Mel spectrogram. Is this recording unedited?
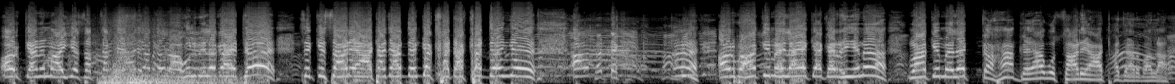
no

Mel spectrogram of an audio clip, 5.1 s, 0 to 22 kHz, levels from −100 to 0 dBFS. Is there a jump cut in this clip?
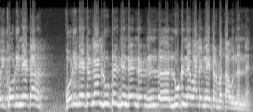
no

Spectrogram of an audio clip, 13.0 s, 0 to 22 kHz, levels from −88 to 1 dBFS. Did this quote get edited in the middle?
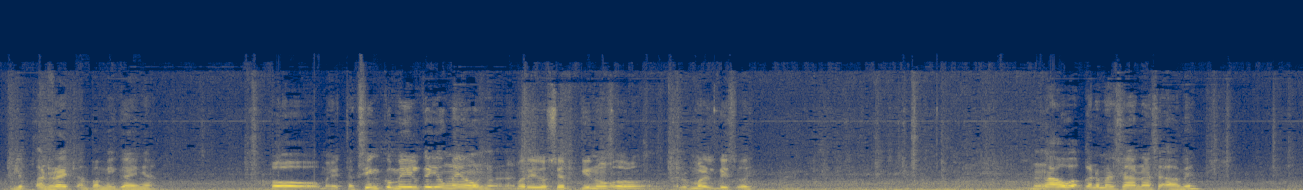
yes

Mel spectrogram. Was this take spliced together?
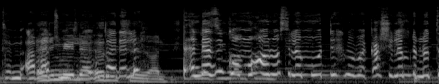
yes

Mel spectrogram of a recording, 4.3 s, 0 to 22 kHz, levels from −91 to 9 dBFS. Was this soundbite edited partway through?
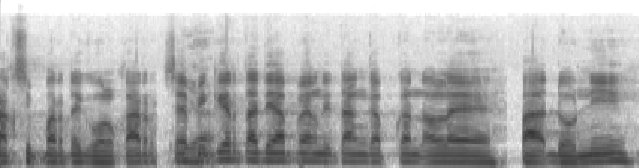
yes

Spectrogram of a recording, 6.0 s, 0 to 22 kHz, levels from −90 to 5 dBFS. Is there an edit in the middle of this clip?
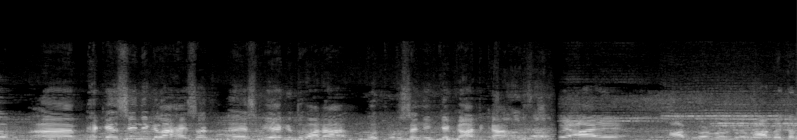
yes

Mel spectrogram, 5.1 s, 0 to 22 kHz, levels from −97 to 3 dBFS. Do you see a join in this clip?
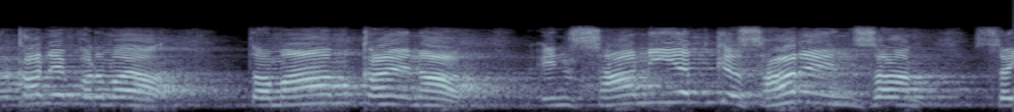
no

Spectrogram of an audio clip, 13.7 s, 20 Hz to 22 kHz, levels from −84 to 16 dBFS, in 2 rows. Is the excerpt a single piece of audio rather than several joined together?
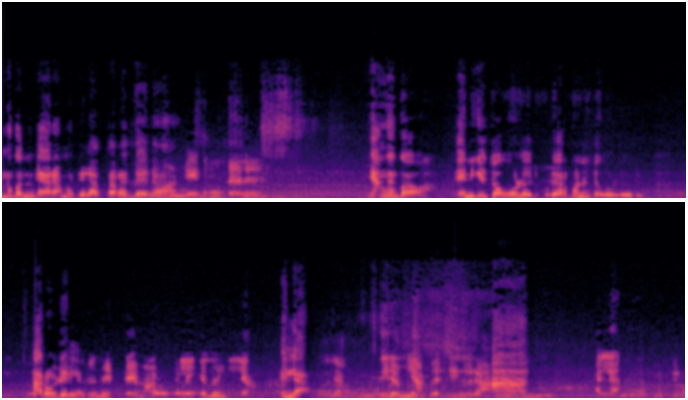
yes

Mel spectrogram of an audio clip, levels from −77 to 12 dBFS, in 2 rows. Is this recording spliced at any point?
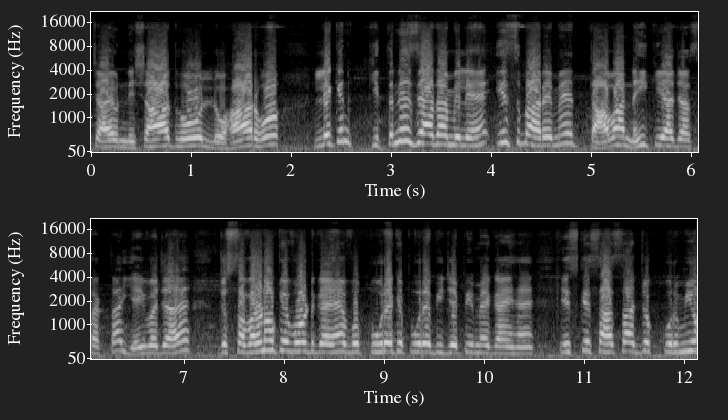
no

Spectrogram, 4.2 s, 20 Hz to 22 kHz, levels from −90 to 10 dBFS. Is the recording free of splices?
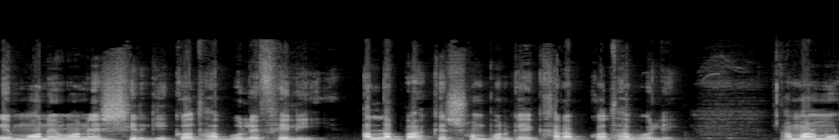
yes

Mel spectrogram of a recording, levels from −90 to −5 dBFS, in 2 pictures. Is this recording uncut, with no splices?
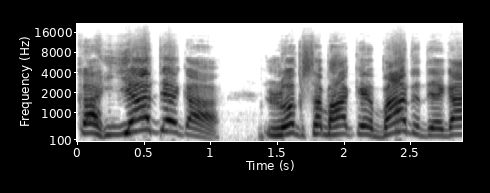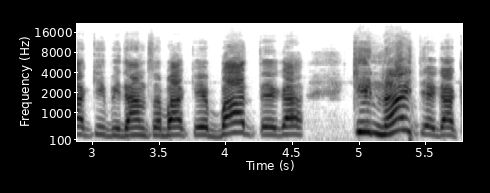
yes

